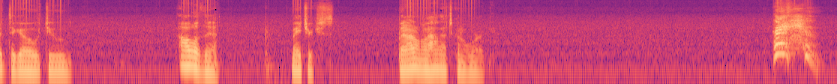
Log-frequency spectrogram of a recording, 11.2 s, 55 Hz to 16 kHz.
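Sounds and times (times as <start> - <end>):
speech: 0.0 - 1.0, 2.4 - 3.0, 3.9 - 4.5, 5.3 - 6.6
quiet hum: 0.0 - 11.1
person sneezing: 10.3 - 11.0.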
